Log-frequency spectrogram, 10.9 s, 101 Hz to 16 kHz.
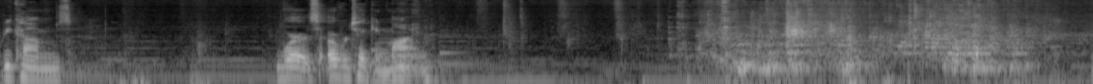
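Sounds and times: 
speech: 0.0 - 0.8, 2.8 - 4.5
toilet flushing with gurgling drain: 6.7 - 10.9.

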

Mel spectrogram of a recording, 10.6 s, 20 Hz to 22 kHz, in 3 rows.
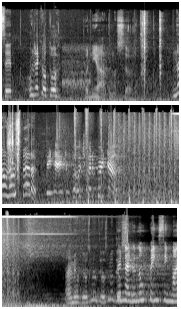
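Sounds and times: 
speech: 0.0 - 2.8, 3.4 - 6.3, 8.4 - 10.5
gunshots: 5.0 - 8.0.

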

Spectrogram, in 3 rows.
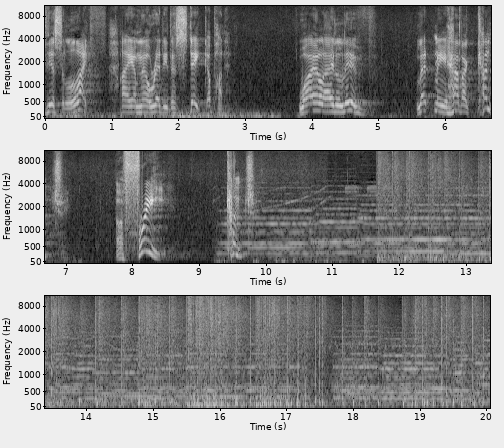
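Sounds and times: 
speech: 0.0 - 2.9, 3.8 - 5.0, 5.6 - 7.1, 7.8 - 8.6, 9.3 - 10.0
sustained musical tones: 9.2 - 20.0
fireworks bursting and crackling: 9.3 - 20.0.

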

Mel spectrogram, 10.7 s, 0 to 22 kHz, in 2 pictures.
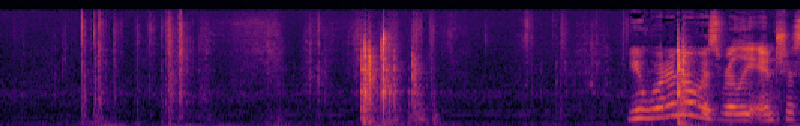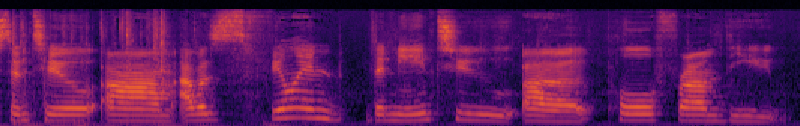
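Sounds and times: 
deck of tarot cards being shuffled: 0.4 - 7.2
speech: 4.2 - 10.6.

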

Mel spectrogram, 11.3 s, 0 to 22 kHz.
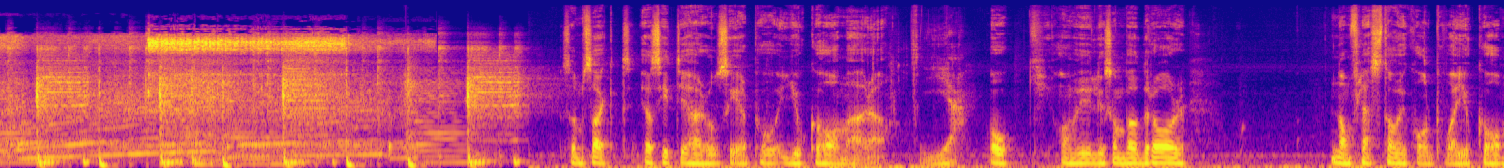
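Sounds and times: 
electric race car whining around a track: 0.0 - 3.4
speech: 4.3 - 9.1, 10.0 - 11.2.

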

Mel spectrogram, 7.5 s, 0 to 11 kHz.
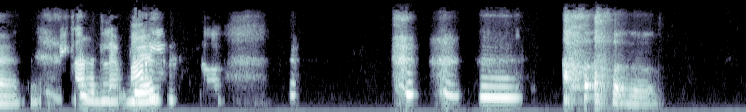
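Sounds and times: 
speech: 0.0 - 3.0, 4.0 - 6.6
rough coughs: 5.6 - 6.4
person clearing throat: 5.6 - 6.5.

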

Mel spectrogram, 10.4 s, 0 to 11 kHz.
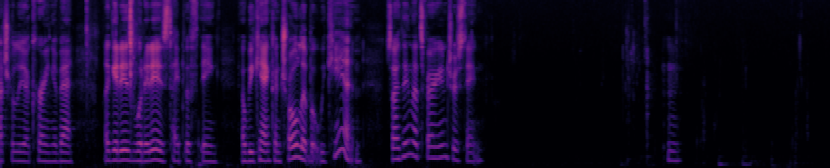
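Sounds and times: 
speech: 0.0 - 6.2, 8.3 - 8.6
soft low gulping swallows of water: 7.8 - 10.2.

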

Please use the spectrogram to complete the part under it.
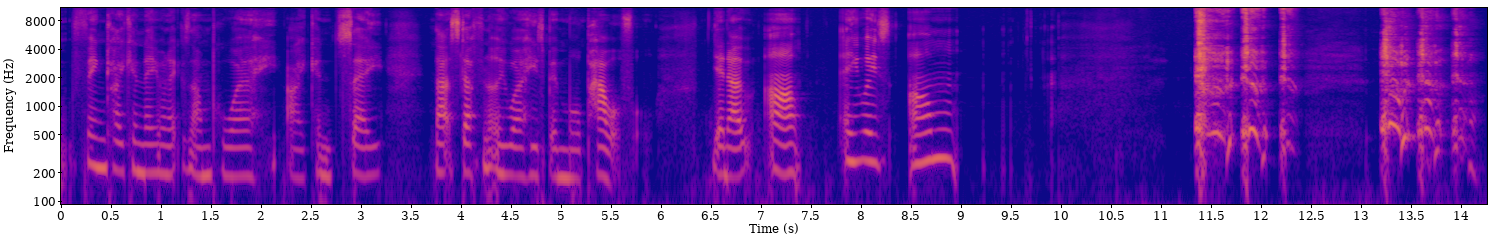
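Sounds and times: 
speech: 0.1 - 5.9, 6.5 - 9.1
person coughing away from the microphone: 11.4 - 12.5, 13.2 - 14.2.

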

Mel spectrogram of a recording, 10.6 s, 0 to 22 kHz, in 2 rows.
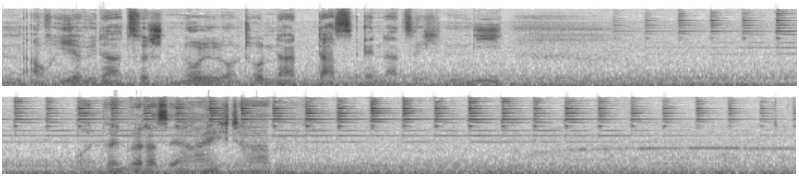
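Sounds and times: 
speech: 0.4 - 3.6, 6.0 - 7.4
thin whine: 1.4 - 10.5
landed airplane braking hard in flight game audio: 3.3 - 10.5.

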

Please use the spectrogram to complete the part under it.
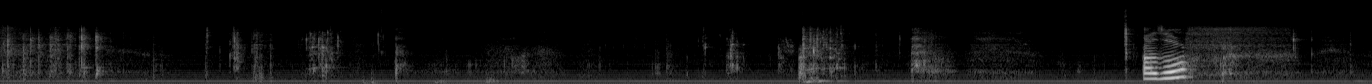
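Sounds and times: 
person drinking water with gulps and swallows: 0.0 - 9.6
speech: 11.5 - 12.0.

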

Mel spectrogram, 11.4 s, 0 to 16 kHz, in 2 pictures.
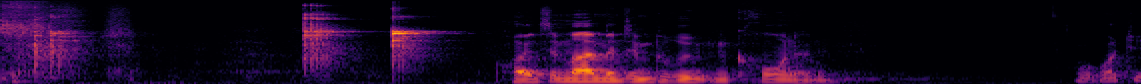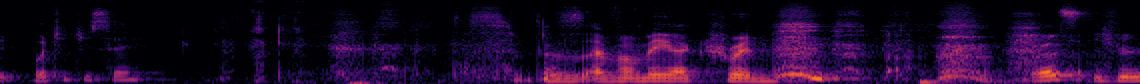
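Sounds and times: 
glasses clinking in a toast: 1.5 - 2.4
speech: 2.6 - 4.3, 5.4 - 7.1, 8.3 - 11.3
laughter: 6.8 - 8.2.

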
